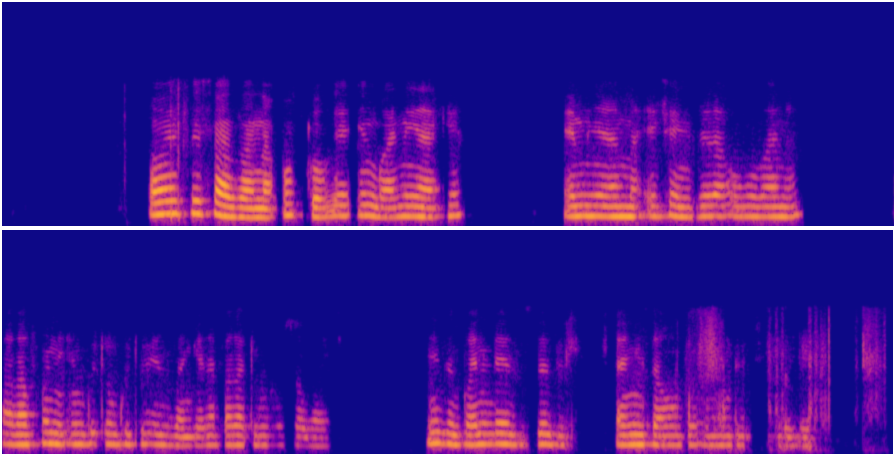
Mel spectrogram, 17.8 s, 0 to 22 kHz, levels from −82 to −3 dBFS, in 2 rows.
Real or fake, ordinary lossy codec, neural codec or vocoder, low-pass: real; Opus, 16 kbps; none; 5.4 kHz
